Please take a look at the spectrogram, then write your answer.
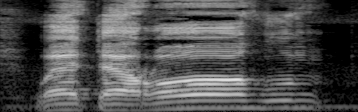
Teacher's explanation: Jadi ra itu ra taqlil. Kita nak ra tebal sebab ra berbaris fathah.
